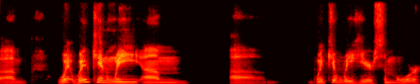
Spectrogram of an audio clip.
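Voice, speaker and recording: A man speaks at a very slow pace with very wide pitch swings against a quiet background. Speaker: podcast host. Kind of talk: casual interview.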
